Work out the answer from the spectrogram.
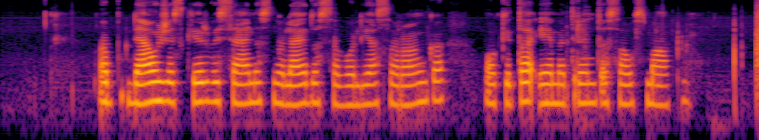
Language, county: Lithuanian, Kaunas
